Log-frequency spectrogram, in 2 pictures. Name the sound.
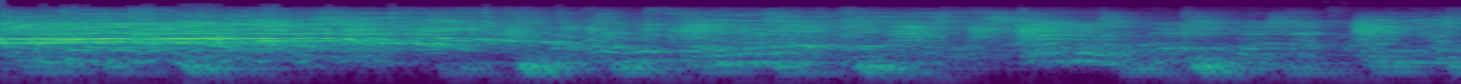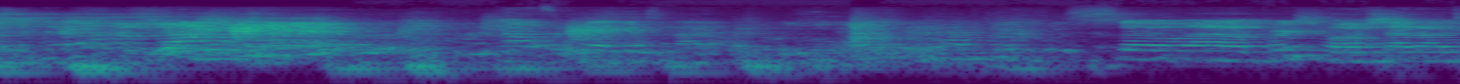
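audience cheering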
